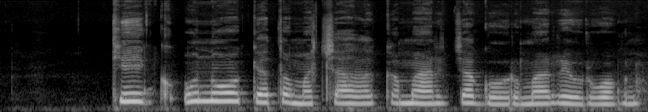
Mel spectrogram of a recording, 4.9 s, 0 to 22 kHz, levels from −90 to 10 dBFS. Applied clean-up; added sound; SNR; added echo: none; none; none; none.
